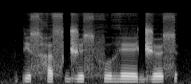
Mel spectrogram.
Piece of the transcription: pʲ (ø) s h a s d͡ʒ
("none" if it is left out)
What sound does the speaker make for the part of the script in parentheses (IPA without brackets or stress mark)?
u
